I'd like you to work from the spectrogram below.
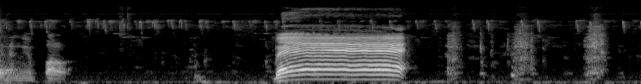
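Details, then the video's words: Etawa goat kept as a pet gives one loud, sustained bleat lasting about a second, steady and richly harmonic, with faint clicks and soft background chatter before and after. "Kambing Etawa Super,Suara Kambing Lucu"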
